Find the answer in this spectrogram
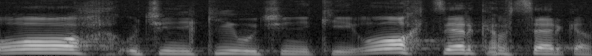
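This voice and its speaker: Speaking at a high pitch, a man is heard. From Moldova, raised in the US from age 6. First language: English (speaking Russian). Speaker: guest preacher. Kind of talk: sermon. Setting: church. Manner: halting, searching for Russian words.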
